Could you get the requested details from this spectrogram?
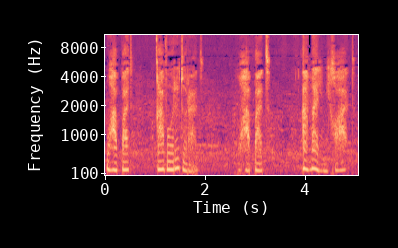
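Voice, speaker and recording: A woman's voice: fairly low pitch, steady tone, a faint crowd, natural voice. Woman reading an earnest, impassioned devoted man. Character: troubled, devoted male camel owner.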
